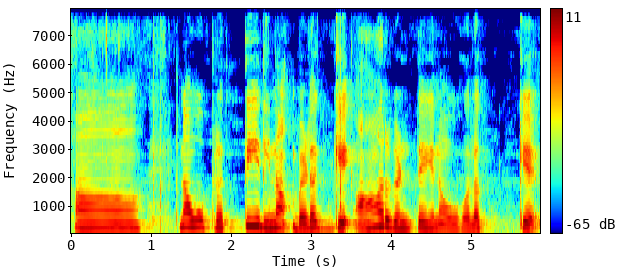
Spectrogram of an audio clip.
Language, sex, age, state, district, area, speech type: Kannada, female, 18-30, Karnataka, Shimoga, rural, spontaneous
